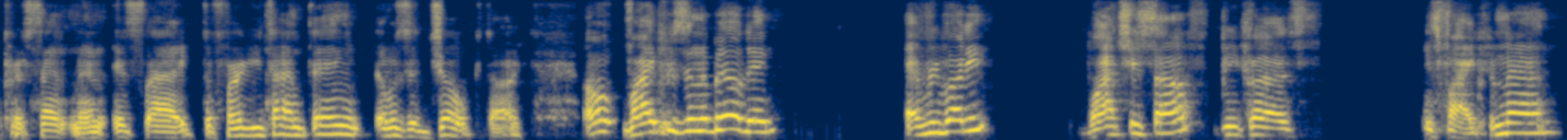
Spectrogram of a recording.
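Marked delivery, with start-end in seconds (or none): 4.4-11.7 hype announcement. Real, not acted. Streamer hyping a chat regular's arrival, excited announcer call. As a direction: announce him like a big entrance.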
